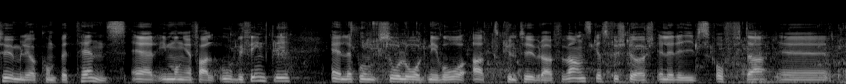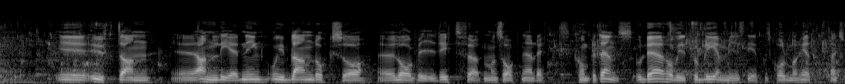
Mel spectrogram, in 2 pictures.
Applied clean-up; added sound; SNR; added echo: none; Bathtub (filling or washing); 17 dB; none.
